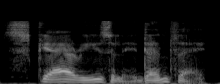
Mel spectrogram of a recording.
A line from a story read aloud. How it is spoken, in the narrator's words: he said lazily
